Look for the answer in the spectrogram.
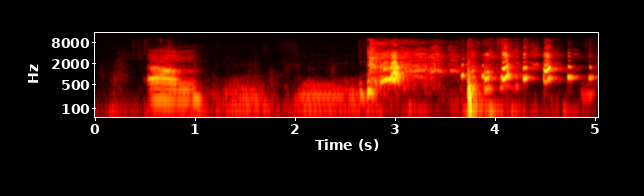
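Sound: dogs making noise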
